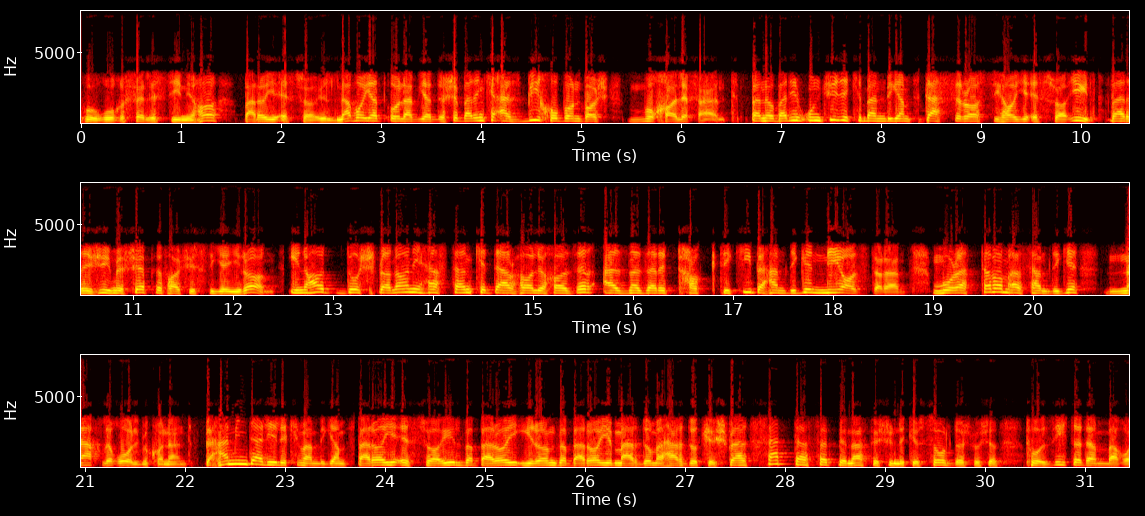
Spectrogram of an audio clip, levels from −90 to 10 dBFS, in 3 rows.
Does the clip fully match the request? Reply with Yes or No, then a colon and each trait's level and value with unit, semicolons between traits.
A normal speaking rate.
Yes: average, 145 wpm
